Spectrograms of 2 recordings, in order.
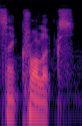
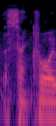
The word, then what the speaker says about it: St. Croix: But it's St. Croix B, not whatever you said C. St. Croix. Yeah, I do like the St. Croix ones.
